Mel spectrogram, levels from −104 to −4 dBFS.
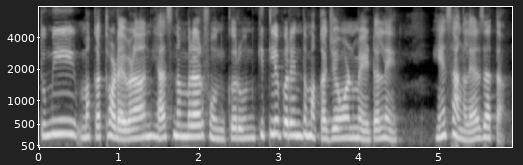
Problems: background conversations at intervals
